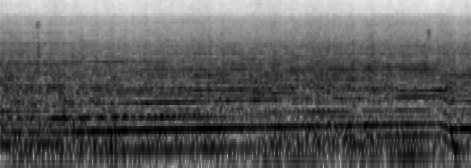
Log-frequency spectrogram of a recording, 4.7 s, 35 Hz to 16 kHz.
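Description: Onboard engine of a race car at the 24h Nürburgring endurance race, a loud, steady high-revving drone with dense harmonics running throughout, with small pitch shifts as it changes gear.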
